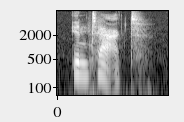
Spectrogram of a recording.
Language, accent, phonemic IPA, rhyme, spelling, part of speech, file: English, US, /ɪnˈtækt/, -ækt, intact, adjective, En-us-intact.ogg
- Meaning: 1. Left complete or whole; not touched, defiled, sullied, or otherwise damaged 2. Virginal; having an intact hymen 3. Uncircumcised; having an intact foreskin 4. Not castrated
